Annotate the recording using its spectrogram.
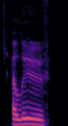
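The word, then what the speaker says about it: Illouz: You mentioned a book, The End of Love, by sociologist Eva Alouz. – Yeah. Oh, yeah. Thank you. Alouz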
